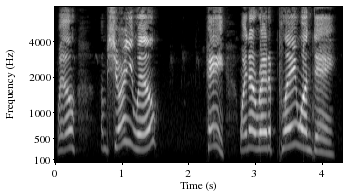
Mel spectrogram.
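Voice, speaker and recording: A woman's voice: sits high, a little slow, bright, forceful tone, no room sound, pitched above the performer's own voice, exaggerated voice. A woman voicing a brash, sarcastic sixteen-year-old girl who is theatrical, teasing and foul-mouthed in a visual novel read-aloud. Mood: excited.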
